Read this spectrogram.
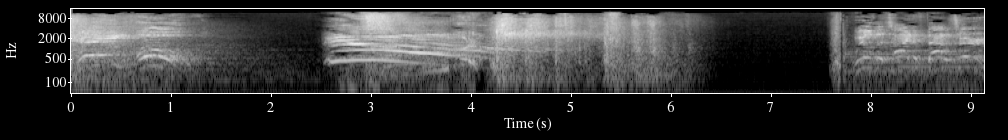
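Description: Game sound effects ring out in short bursts.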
